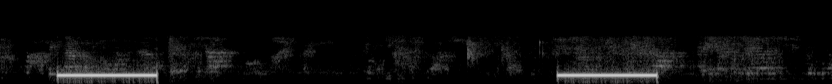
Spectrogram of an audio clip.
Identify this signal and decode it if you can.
Ringback tone (Europe, 425 Hz), with speech.
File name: out- -2005- - - .64141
